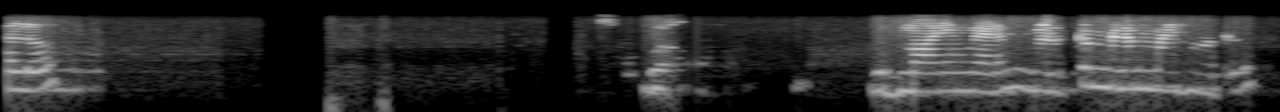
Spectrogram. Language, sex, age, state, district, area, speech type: Telugu, female, 18-30, Andhra Pradesh, Anantapur, urban, conversation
